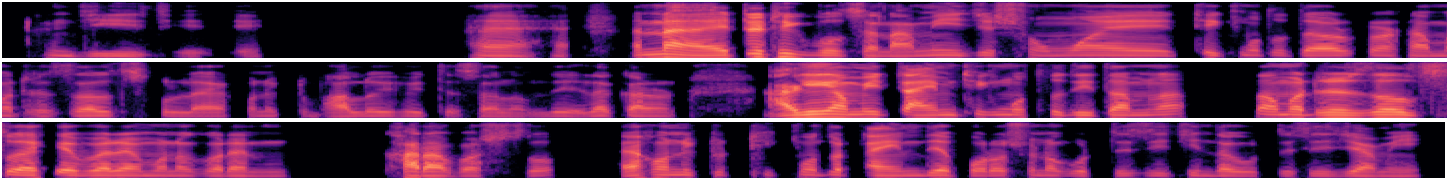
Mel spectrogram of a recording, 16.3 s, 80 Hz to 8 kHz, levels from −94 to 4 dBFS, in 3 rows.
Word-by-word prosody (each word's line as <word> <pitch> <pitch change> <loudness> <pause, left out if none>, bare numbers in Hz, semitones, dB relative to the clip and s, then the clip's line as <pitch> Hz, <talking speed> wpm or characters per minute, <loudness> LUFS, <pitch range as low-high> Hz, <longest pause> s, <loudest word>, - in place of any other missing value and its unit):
হান 115 -3 -13
জ্বী, 110 - -8 0.2
জ্বী, 90 - -23 0.2
জ্বী। 85 - -15 0.8
হ্যাঁ, 110 -3 -3
হ্যাঁ - - -16 0.2
আ - - -2
না, - - +12 0.2
এটা 165 - +7
ঠিক 165 -4 +4
বলছেন। 115 -2 -3
আমি 120 +3 -7
এইযে 120 +1 -7
সময়ে 120 +1 -1 0.3
ঠিক 125 - -3
মত 125 0 -12
দেওয়ার 120 0 0
কারণে 120 -1 -7
আমার 110 0 -10
results 110 +2 -6
গুলা 95 -1 -8
এখন - - -20
একটু 105 - -26
ভালোই 100 +2 -6
হইতাছে, 100 - -13
الحمد 90 +1 -17
لله 110 +4 -7
কারণ, 100 -1 -5 0.4
আগে 140 +4 +10
আমি 145 +1 +5
time 125 +1 +7
ঠিকমত 135 -1 -7
দিতাম 125 0 0
না। - - 0 0.3
তো, - - -15
আমার 140 -1 +2
results 135 +1 +3
ও - - +3
একেবারে 120 -1 +2
মনে 110 -1 -5
করেন, 110 -1 -3 0.5
খারাপ 110 -2 +4
আসতো। 115 - -9 0.4
এখন 135 0 -1
একটু 135 - -16
ঠিক - - -17
মতো 135 0 -5
time 115 -1 +4
দিয়ে 120 0 0
পড়াশোনা 120 +1 -6
করতেছি, 115 +1 -13
চিন্তা 110 -1 -7
করতেছি 110 +1 -14
যে, - - -3
আমি 100 0 -9
115 Hz, 205 wpm, -24 LUFS, 110-125 Hz, 0.8 s, না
